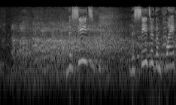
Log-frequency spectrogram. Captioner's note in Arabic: ضحك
